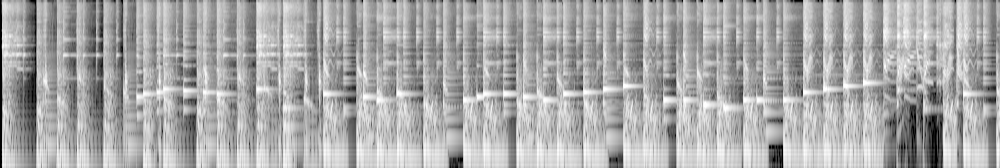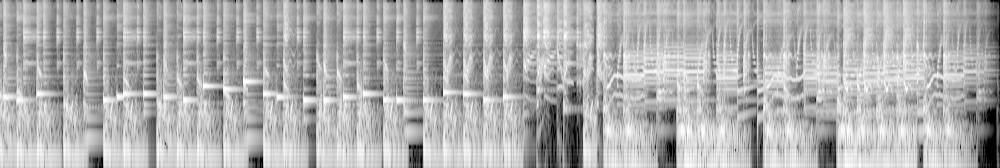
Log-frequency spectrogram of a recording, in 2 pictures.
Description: Self-recorded from emulator
Fair use music sample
